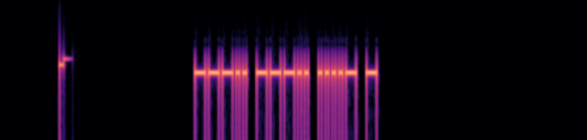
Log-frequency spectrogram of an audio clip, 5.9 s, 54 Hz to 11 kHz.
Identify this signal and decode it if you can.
Morse code, heard as a keyed tone, about 34 wpm, 700 Hz. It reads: 884T
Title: Common Cut Numbers - 4-Digit 35wpm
